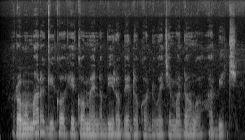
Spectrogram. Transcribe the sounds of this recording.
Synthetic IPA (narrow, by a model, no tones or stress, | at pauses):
ɾɔmɔmaɾɡɪkɔhɪkɔmɛnabiɾobedokɔdwet͡ʃemadɔŋɡɔabit͡ʃ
